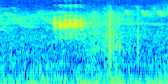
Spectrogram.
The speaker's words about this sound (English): I'm going to get to that woodpecker.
